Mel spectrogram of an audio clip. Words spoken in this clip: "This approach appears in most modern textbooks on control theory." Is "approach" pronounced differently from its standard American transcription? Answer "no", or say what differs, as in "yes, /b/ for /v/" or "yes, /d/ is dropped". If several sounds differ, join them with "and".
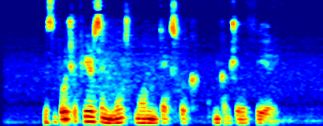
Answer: yes, /ɹ/ is dropped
